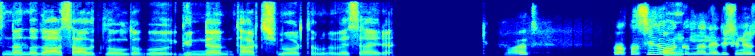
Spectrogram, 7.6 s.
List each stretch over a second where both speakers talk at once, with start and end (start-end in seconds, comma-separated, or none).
none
